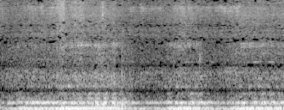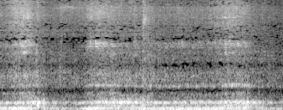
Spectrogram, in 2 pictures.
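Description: Tyres grind and scrape against rock.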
